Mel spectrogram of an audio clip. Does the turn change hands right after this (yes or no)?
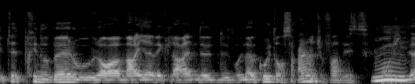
yes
